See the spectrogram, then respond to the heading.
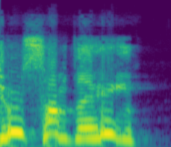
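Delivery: piercing, very high, loud shriek. A narrator voices a character being carried away from her friend: screaming. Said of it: "And she starts screaming".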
